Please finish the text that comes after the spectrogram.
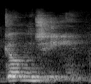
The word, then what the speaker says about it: Gungi: Is it Gungi? Yep, that's the name of the business. Yeah, just had to make sure I'm pronouncing your business correctly. Yes. Gungi.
